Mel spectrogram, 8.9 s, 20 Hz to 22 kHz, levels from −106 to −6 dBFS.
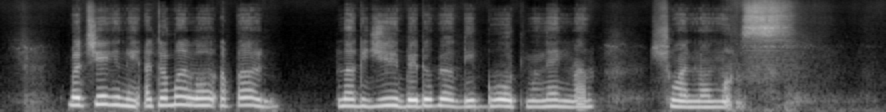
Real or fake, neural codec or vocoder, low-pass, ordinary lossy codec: fake; codec, 44.1 kHz, 1.7 kbps, Pupu-Codec; none; none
